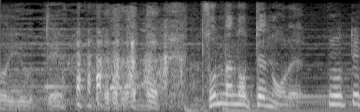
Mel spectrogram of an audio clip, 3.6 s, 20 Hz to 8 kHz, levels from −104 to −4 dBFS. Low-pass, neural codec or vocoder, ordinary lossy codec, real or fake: 7.2 kHz; none; Opus, 32 kbps; real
